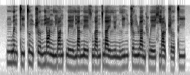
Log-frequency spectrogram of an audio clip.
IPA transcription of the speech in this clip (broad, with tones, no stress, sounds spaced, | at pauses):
n̪ w ə˥˨ n t̪ i˨˦ t̪ ʊ˥˨ ŋ ʈ͡ʂ ɤ˥˨ n̪ j ɑ˥˨ ŋ l j ɑ˨˦ ŋ f w e˨˩ ɪ̯ l j ä˨˦ n̪ e˨˩ ɪ̯ s w a˨˦ n t̪ w a˥˨ ɪ̯ l y˨˩ n l i˦ ŋ ʈ͡ʂ ɤ˦ ŋ ɻ a˥˨ n ʂ w e˨˦ ɪ̯ ɕ j ɑ˥˨ ʊ̯ ʈ͡ʂ ɤ˨˦ t̪ i˦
